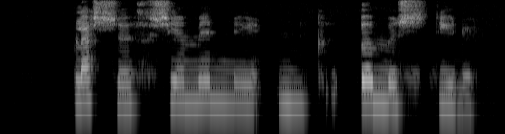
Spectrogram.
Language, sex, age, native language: Icelandic, female, 10, Icelandic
